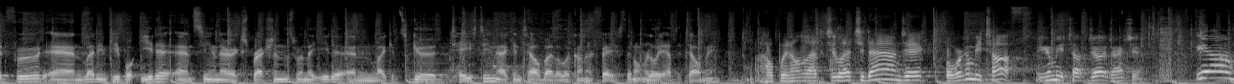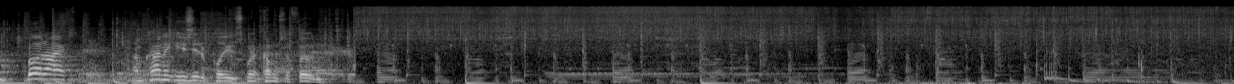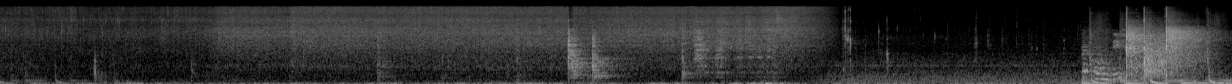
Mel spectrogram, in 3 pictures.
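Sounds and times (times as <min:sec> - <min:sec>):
burger patties sizzling on griddle: 0:15.9 - 0:33.0.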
